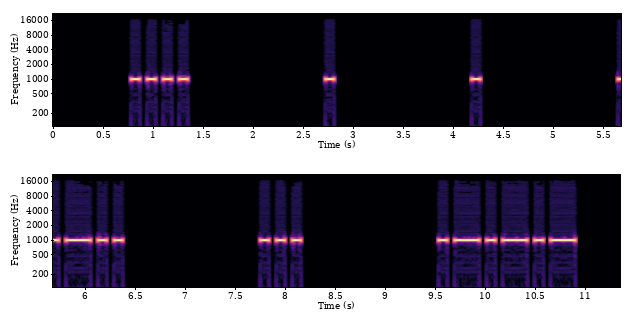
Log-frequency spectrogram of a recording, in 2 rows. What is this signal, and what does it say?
Morse code, heard as a keyed tone, about 15 wpm, spaced as for 5 wpm, 1000 Hz. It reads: HEELS.
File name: qotdfiles / 5wpm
